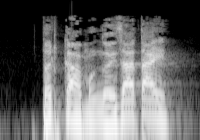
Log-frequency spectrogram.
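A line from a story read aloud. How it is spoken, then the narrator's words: Angry loud shout. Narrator (Vietnamese): Tử Định Phong cũng tức giận kêu to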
